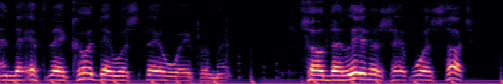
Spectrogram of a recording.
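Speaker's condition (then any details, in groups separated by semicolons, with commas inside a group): ALS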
